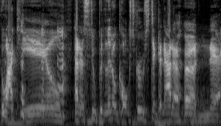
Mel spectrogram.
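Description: Faint music plays behind a man with a Southern US accent and a smug tone. His pitch is fairly high with ordinary variation, and he speaks at a moderate pace. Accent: American Southern. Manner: smug, taunting.

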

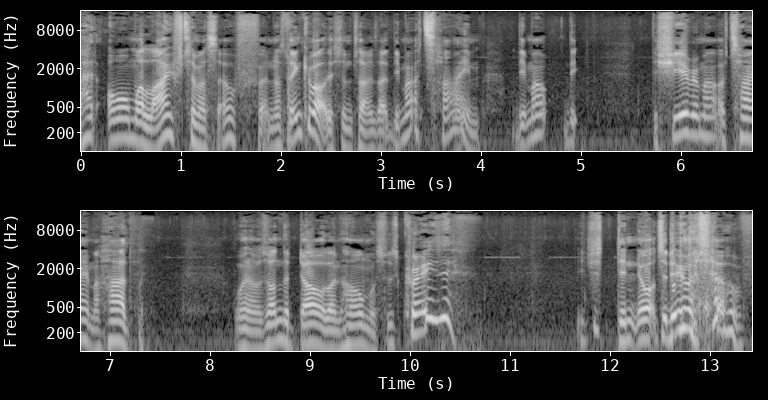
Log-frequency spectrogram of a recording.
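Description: A man speaks in a fairly high voice with very wide pitch swings. He leaves long, frequent pauses. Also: fairly quick pace. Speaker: podcaster. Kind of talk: casual monologue. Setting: outdoors on a walk, recorded on earphone mic. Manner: casual, unscripted.

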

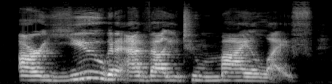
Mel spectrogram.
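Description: Her pace is fairly slow, with medium pitch. This woman has an ordinary speaking voice. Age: 40s. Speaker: divorce recovery coach. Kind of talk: interview.

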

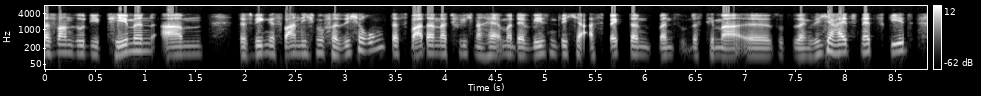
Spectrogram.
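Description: At a fairly quick pace, a man speaks with ordinary pitch variation and big swings in loudness. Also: medium pitch for a man. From Swabia, southern Germany (Ulm). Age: 30s. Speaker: insurance executive. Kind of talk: interview. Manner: hesitant, many fillers.

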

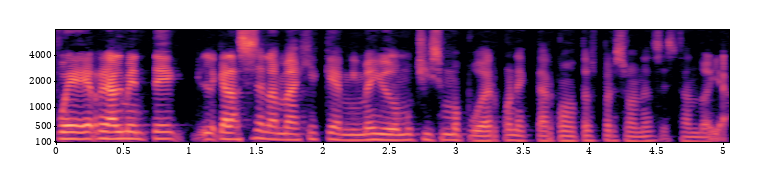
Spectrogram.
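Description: A man with a plain, everyday voice speaks at a fairly quick pace in a fairly high pitch. His pitch varies in an ordinary way, and the sound is dry and close with no echo. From Mexico, Monterrey. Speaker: magician and mentalist. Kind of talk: casual chat.

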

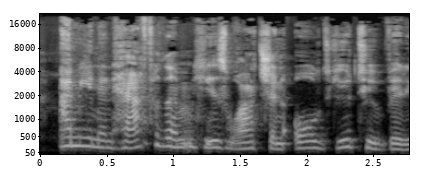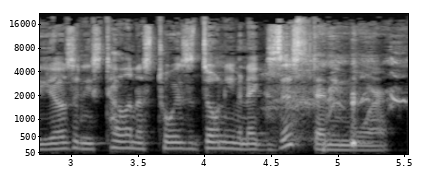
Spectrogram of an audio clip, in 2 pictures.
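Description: Over noticeable background noise, a woman talks at a fairly quick pace in a fairly low pitch with lively intonation. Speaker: podcast co-host. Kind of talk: casual chat.

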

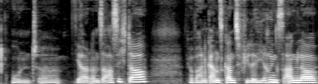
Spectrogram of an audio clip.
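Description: In a very clean recording with a silent background, a normal speaking voice moves at a moderate pace with ordinary pitch variation. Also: woman. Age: 30s. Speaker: podcast host, angler. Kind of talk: casual monologue. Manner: casual, many filler sounds.

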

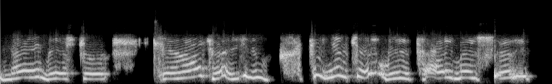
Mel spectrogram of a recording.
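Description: A man's put-on character voice, extremely high in pitch, at a very slow pace with long, frequent pauses. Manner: pleading.

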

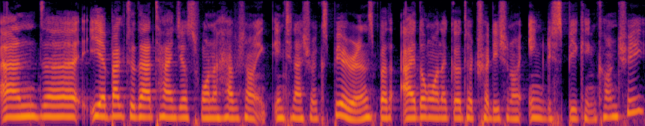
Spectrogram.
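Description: With a Chinese accent, a woman speaks at a medium pitch and a very fast pace, with hardly any pauses, fairly even intonation and very even loudness, on a very clean recording with a silent background. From southern China. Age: 20s. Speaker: recent graduate and operations analyst. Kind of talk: interview.

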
